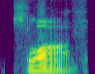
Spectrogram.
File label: "sloth", American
